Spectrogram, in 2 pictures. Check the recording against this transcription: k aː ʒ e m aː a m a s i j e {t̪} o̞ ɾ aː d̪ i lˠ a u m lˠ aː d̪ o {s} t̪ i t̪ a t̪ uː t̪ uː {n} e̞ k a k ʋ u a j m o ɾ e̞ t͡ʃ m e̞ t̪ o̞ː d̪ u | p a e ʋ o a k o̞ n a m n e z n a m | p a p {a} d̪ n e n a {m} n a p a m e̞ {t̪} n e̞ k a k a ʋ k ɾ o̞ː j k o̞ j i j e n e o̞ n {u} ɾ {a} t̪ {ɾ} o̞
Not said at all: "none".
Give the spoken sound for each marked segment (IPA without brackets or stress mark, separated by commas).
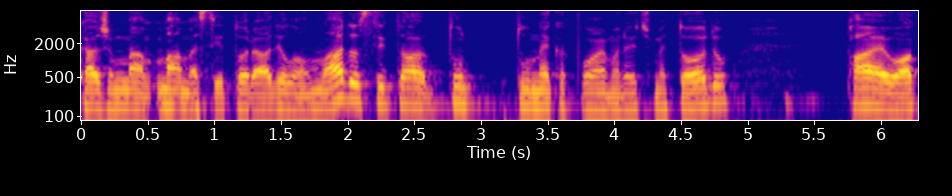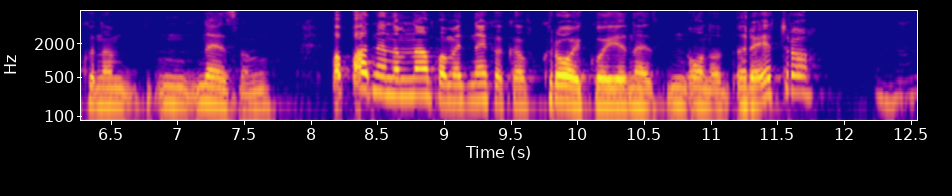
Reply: t̪, s, n, a, m, t̪, o, e, ɾ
